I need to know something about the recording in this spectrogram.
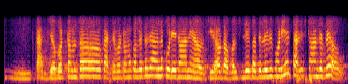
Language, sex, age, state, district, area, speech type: Odia, female, 60+, Odisha, Dhenkanal, rural, conversation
